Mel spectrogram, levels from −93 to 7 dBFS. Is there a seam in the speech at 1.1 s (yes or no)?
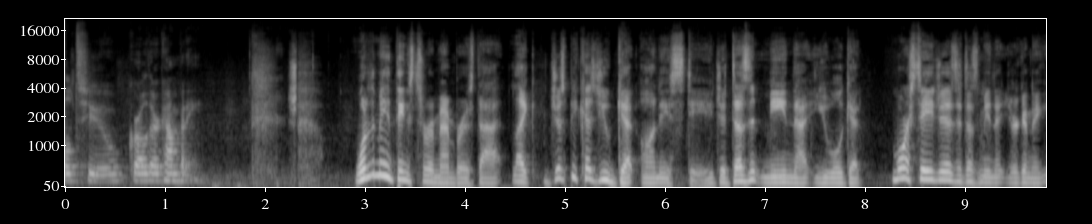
no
